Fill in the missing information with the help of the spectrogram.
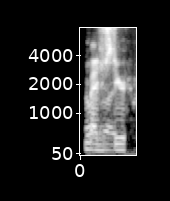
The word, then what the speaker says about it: Magisterium: Only went to the Magisterium, or the whatever it's called. – Yep, Magisterium, Mysterium, Sorcerer. – I said that right. Okay, you did.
